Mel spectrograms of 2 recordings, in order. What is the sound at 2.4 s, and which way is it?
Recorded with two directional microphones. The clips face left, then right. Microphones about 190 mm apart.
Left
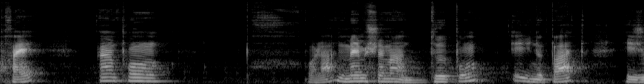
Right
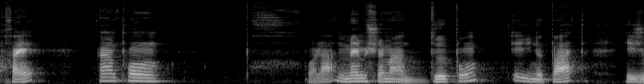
Speech, 35° right (ahead or behind).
